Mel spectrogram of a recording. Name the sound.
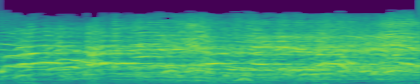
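angry crowd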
